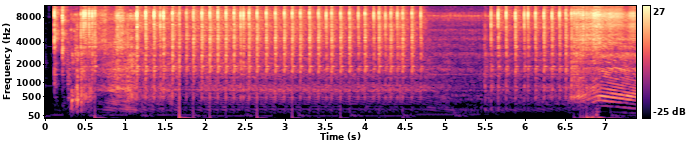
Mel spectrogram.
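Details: DT two-stroke motorcycle with a newly installed shifter, started with no gear engaged to test the ignition cut. A crisp buzz with a steady pulse dips briefly as the ignition cuts, then picks straight back up; normal running with a working cut.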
